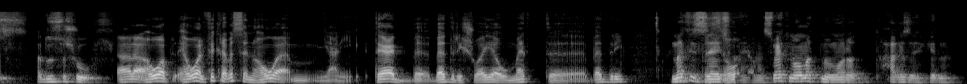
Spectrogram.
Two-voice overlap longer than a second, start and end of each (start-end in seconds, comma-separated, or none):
none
